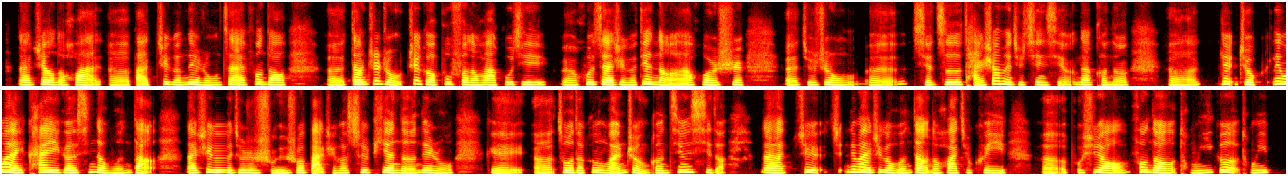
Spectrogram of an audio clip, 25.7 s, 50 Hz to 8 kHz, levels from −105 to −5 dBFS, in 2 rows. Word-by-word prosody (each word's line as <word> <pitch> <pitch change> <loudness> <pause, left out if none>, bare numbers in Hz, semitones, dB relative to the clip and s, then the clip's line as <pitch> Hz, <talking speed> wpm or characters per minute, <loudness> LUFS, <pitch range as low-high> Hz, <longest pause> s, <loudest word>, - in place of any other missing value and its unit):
那 200 -1 +1
这 205 +3 -1
样 215 -1 +5
的 - - 0
话， 195 -2 +2
呃， 180 -1 -2
把 100 0 +1
这 240 - -3
个 205 -1 -1
内 225 +1 +2
容 190 -2 -2
再 205 0 +1
放 230 +3 -3
到 200 -2 +1 0.4
呃， 185 0 0
但 220 +1 +5
这 280 +4 +1
种 210 -7 0
这 290 - +1
个 215 -5 +2
部 235 +4 -4
分 210 -1 -1
的 195 0 +2
话， 200 -1 +3
估 215 +3 -4
计， 210 -1 -2
呃， 190 0 -1
会 225 +3 +2
在 220 -2 +5
这 205 0 -2
个 195 0 -1
电 235 +1 +3
脑 190 -3 +2
啊 95 +1 0
或 205 - 0
者 190 - +2
是， 200 +1 -2 0.4
呃 185 - -1
就 200 +2 -4
是 195 - -4
这 215 - -1
种， 190 +2 -2
呃， 190 -1 -2 0.2
写 200 -2 -3
字 215 +2 0
台 180 -3 0
上 270 +9 +3
面 235 -3 +2
去 205 0 -3
进 200 0 -2
行。 180 -2 -5
那 205 -1 +1
可 200 -1 -4
能， 180 0 -2 0.4
呃 180 -1 -1 0.2
这 255 -1 +4
就 220 -2 +2 0.2
另 255 0 +3
外 230 -4 +7
开 230 +2 +2
一 220 -1 +3
个 210 0 +2
新 245 +4 -4
的 220 -3 +3
文 185 0 -3
档， 200 -3 +2 0.3
那 200 - +2
这 210 +5 0
个 225 -2 +2
就 210 +1 -2
是 205 -1 +1
属 195 -1 -3
于 - - +1
说 210 +3 0
把 210 - +4
这 195 - -8
个 200 +1 -1
碎 220 +2 -2
片 210 -1 +2
的 185 -1 +1
内 210 +2 +1
容 185 -1 -1 0.3
给， 170 -3 -1
呃， 180 -1 0
做 215 +2 +1
得 200 -1 +1
更 215 0 -2
完 175 +2 +3
整 215 -5 0
更 195 -1 -1
精 245 +5 +1
细 245 -3 -3
的。 - - -5 0.3
那 205 -2 +3
这 200 +3 -1 0.3
另 255 +1 0
外 235 -2 +6
这 235 +2 -3
个 210 -2 +1
文 185 0 -1
档 210 -2 +4
的 185 - 0
话 195 +1 +2
就 200 +1 -8
可 200 +1 -4
以， 195 0 -2 0.3
呃， 165 +1 -2
不 195 - -7
需 225 +4 -5
要 200 - +2
放 235 +5 0
到 195 -3 +3
同 185 0 -6
一 215 +3 -4
个 235 0 +2
同 195 - -6
一 220 +2 -3
205 Hz, 275 characters per minute, -23 LUFS, 190-220 Hz, 0.4 s, 外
